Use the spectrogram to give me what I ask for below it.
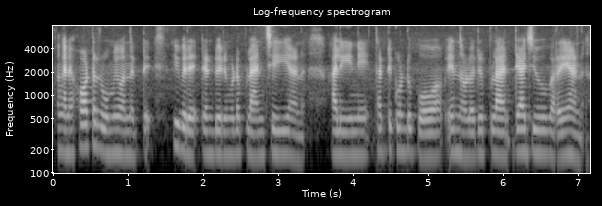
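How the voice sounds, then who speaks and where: A woman recaps a TV serial in an easy, chatty way, padding her sentences with drawn-out filler sounds. Her voice sits low and stays fairly flat, without much rise and fall. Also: smooth. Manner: chatty, fills pauses with drawn-out "aa" and "then". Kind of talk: casual plot retelling.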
